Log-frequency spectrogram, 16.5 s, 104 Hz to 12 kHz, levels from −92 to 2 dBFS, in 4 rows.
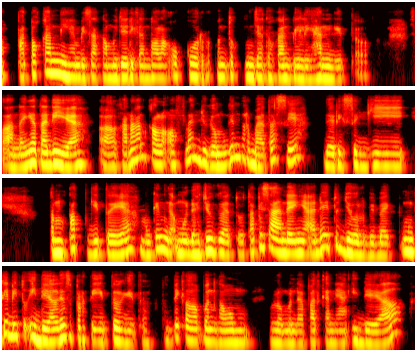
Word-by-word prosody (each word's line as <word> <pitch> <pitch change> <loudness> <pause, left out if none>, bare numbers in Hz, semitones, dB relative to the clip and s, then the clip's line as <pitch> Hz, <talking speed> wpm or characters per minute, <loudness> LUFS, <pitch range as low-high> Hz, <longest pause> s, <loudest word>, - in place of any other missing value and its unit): patokan 200 +6 +1
nih 180 -3 +3
yang - - +1
bisa 170 +1 -4
kamu 165 0 -2
jadikan 170 -2 +1
tolak 165 0 -1
ukur 180 0 -2
untuk 175 +1 -3
menjatuhkan 170 -1 0
pilihan, 160 +1 0
gitu. 155 +7 -10 0.5
Seandainya 165 +6 +3
tadi 180 0 +6
ya, 185 +3 +4
eee, 160 0 -2
karena 255 +10 +2
kan - - -10
kalau - - +1
offline 225 +8 -3
juga 170 -5 +1
mungkin 250 +11 -1
terbatas 215 +2 -1
ya, 240 +5 -1 0.2
dari 170 0 -1
segi 165 0 -2 0.5
tempat 185 +5 +2
gitu 170 -1 -2
ya 180 +7 +2
mungkin 200 +6 0
nggak 175 - -2
mudah 170 -1 +2
juga 180 -4 +3
tuh. 160 - -9
Tapi 175 +7 -3
seandainya 180 -6 +5
ada 200 - 0
itu 245 +1 -5
jauh 180 -4 +4
lebih 150 -1 -5
baik. 150 -1 -4
Mungkin 195 +6 +3
itu - - -7
idealnya 180 -1 +4
seperti 185 -5 -5
itu 185 - +3
gitu. 155 0 -7 0.2
Tapi 180 +3 -5
kalaupun 175 -3 -1
kamu 160 0 -1 0.4
belum 155 -2 -3
mendapatkan 160 +1 -6
yang 155 0 -5
ideal, 160 - -1
175 Hz, 195 wpm, -23 LUFS, 165-190 Hz, 0.5 s, tadi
